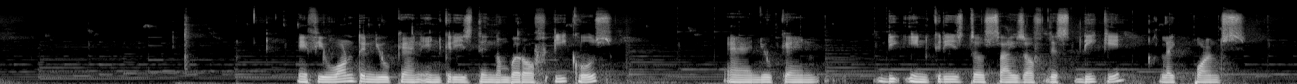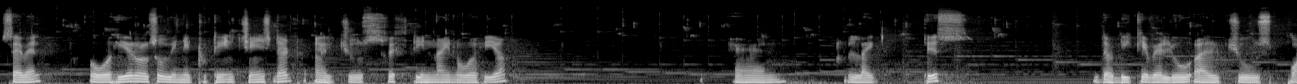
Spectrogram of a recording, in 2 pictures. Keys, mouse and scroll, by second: 1.6 space, 2.8-13.5 drag, 19.1 click.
